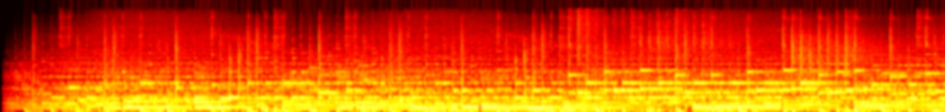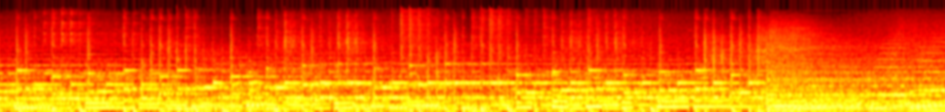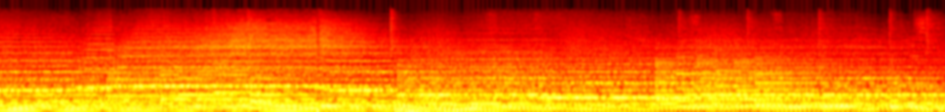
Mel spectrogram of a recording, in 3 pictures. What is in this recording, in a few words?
atmos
